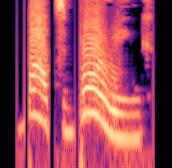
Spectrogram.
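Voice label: "thats boring", British English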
